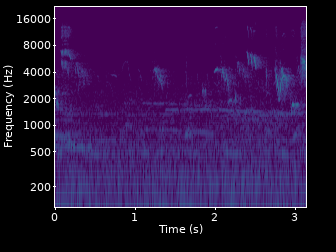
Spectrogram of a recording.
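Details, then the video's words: Spring-day song of a common nightingale, recorded 12 April 2016: scattered high chirps and brief whistled phrases, a few louder bursts near the end, over a low steady hum. "Ptica - slavuj / Bird - nightingale"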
